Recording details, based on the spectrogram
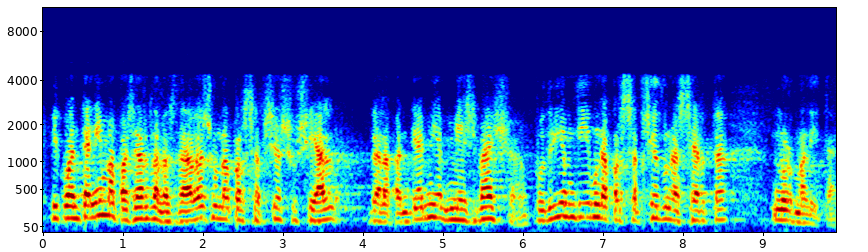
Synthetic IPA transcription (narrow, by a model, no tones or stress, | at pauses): ikwant̪əniməpəzaɾðələzðaðəzunəpəɾsəpsiosusialˠ | d̪ələpənd̪ɛmiəmezβaʃə̰puðɾiəmd̪iunəpəɾsəpsiod̪unəsɛɾt̪ə | nurməlit̪a̰t̪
